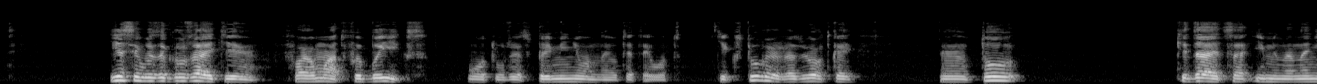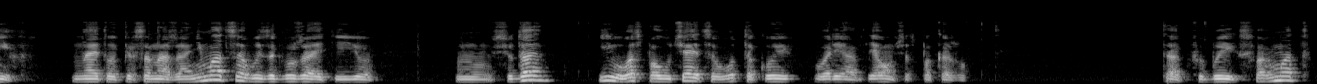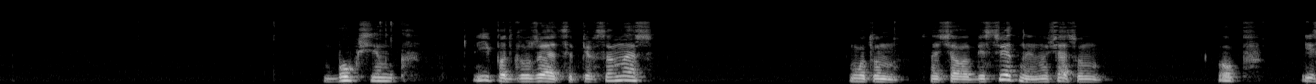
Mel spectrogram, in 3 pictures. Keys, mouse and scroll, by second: 4.8-5.6 scroll up 1, 5.6 middle click, 5.6-7.6 scroll up 2, 7.6-8.6 scroll down 2, 9.4 middle click, 19.0 click, 33.9-34.5 scroll down 1, 34.8-36.1 scroll up 2, 35.3 middle click, 38.9 middle click, 38.9-39.5 scroll up 2.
